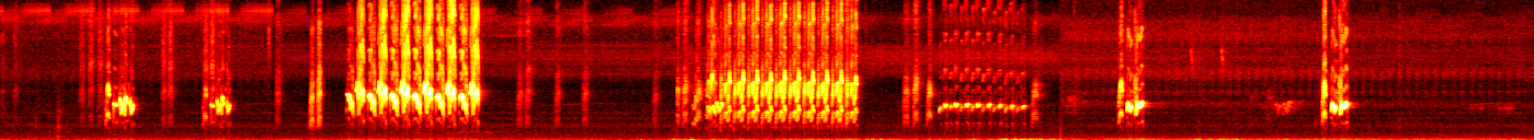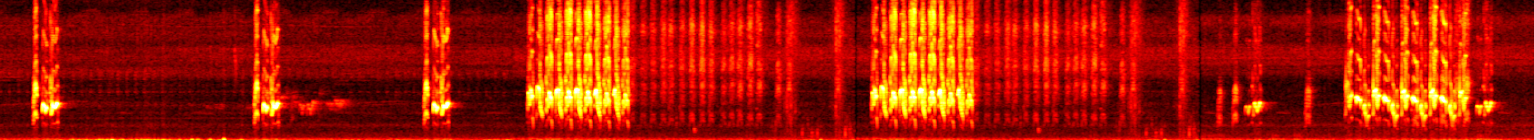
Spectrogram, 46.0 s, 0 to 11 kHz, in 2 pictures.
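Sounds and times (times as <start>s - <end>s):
bird chirping and chattering: 1.2s - 3.5s, 4.6s - 7.2s, 10.2s - 12.9s, 13.6s - 20.4s, 30.9s - 35.3s, 36.1s - 42.0s
faint high whine: 12.9s - 30.9s.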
